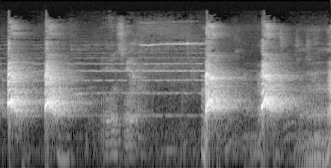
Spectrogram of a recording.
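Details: Pet dog reacting to a television theme's trumpet with loud single barks spaced about a second apart, a sustained tone in the middle, and faint speech in the background.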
